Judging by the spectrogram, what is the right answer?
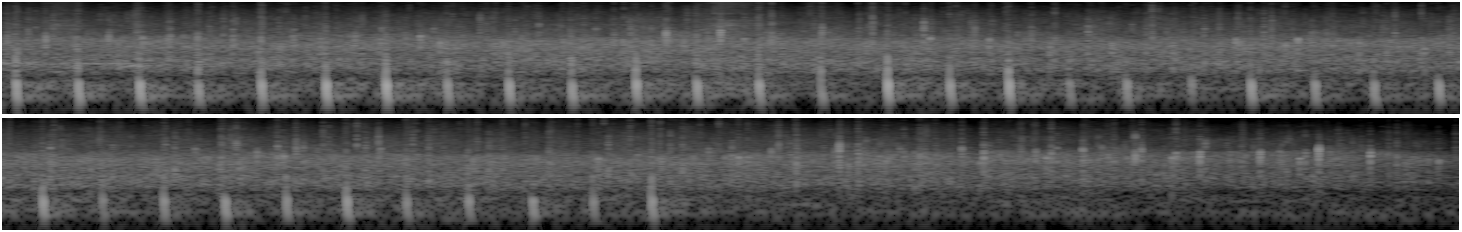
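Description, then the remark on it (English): A standing audience applauds a sister and brother honored as risk takers for Christ, steadily for about fourteen seconds, a dense wash of many hands clapping with crisp individual claps standing out. The applause stays loud and even throughout, with no talking. “And I want to ask you this morning, would you please stand and let's give them the applause that they deserve for being risk takers for Christ.”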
